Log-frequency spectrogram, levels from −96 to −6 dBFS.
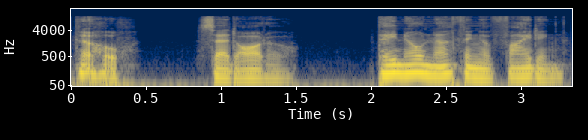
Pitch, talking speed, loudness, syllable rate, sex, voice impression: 105 Hz, 145 wpm, -19 LUFS, 4.7 syllables/s, male, very masculine, very adult-like, very thick, slightly relaxed, very powerful, slightly dark, slightly soft, muffled, fluent, cool, very intellectual, slightly refreshing, slightly sincere, very calm, mature, very friendly, reassuring, unique, very elegant, wild, sweet, slightly lively, kind, slightly modest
